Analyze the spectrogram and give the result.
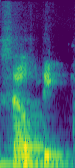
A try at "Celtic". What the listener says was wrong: It is Celtic. C sounds like car. There is a rule. When C should be sound like car and when C should be sound like sa. This is Celtic.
